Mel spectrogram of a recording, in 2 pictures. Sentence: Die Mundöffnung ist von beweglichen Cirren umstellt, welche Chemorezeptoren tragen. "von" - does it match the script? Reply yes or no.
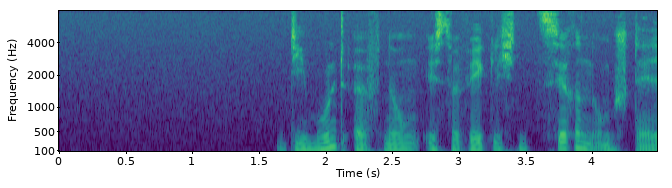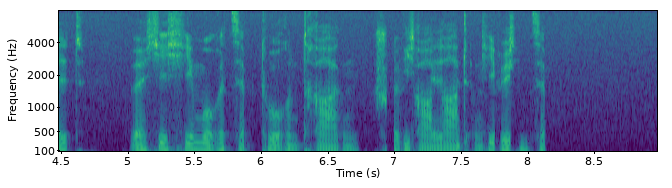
no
